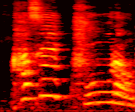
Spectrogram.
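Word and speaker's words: 稼ぐ: 자, 농사 가짜는 지금 어떤 애가 들어가 있냐면 카세구라고 들어가 있죠.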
